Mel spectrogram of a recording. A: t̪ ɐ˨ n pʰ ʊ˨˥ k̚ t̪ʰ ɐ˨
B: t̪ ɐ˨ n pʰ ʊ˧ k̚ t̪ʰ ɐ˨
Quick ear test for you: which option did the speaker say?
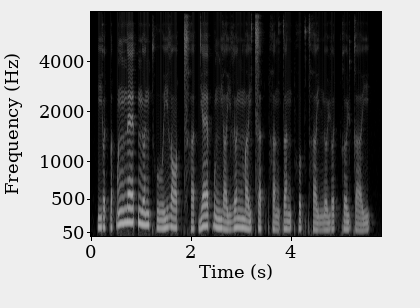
A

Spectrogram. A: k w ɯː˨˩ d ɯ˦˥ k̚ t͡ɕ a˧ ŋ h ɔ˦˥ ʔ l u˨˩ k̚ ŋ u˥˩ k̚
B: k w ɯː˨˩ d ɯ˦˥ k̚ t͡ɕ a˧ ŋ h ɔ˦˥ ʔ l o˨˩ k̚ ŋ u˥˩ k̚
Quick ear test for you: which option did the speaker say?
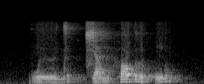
A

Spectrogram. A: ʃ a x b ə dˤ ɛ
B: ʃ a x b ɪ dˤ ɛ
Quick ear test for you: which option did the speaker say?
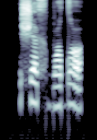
A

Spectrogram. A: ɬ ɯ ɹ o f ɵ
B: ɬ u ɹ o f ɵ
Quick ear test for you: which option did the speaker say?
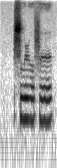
B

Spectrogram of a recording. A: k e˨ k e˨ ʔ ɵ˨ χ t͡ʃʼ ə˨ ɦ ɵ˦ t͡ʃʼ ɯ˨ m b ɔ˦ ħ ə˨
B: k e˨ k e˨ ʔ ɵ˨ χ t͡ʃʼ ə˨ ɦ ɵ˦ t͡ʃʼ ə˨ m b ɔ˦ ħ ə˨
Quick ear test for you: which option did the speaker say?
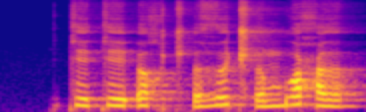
B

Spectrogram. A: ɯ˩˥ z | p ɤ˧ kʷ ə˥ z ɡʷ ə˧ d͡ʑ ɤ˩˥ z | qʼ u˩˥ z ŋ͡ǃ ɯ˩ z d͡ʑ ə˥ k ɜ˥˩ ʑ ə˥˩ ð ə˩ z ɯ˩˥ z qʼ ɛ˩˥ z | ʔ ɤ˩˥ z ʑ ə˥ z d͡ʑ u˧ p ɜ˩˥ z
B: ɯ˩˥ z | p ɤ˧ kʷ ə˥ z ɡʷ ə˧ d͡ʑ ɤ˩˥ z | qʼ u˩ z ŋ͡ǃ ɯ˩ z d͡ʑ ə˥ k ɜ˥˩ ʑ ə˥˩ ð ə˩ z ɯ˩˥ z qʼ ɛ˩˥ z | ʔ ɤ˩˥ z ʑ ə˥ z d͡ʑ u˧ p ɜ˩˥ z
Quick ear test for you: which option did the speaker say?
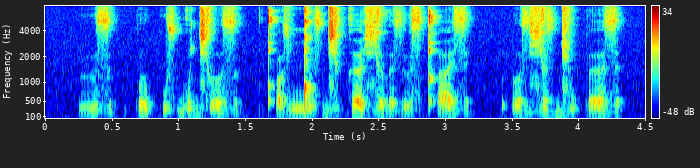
B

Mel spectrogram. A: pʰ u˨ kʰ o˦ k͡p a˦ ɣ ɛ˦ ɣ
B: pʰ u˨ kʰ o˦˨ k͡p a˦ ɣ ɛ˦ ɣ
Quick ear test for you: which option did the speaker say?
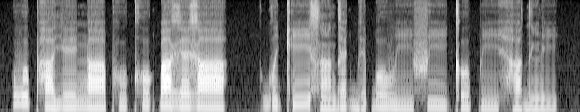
A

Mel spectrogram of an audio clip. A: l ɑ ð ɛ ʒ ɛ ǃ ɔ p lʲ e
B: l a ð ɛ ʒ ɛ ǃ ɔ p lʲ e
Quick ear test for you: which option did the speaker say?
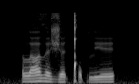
B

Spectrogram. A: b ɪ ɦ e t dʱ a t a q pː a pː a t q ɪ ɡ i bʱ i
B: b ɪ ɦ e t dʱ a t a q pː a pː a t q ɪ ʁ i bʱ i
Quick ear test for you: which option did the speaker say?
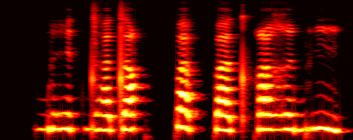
B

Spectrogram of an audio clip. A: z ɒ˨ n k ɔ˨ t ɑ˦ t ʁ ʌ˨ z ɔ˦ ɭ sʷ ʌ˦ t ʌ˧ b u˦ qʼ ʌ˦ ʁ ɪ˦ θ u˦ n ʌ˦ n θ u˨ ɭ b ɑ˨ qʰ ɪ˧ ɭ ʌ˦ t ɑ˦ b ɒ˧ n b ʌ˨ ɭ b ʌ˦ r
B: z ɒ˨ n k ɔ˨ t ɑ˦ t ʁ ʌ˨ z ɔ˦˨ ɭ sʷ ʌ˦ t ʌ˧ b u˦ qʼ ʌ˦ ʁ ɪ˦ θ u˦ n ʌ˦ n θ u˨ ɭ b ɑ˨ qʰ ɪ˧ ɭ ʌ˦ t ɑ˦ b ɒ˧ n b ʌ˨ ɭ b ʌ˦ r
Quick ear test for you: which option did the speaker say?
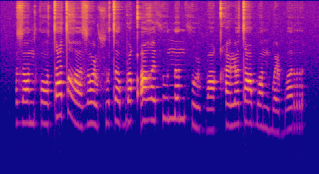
B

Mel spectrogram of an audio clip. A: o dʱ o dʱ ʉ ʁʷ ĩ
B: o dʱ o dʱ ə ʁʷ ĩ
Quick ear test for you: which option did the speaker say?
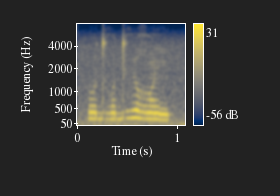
A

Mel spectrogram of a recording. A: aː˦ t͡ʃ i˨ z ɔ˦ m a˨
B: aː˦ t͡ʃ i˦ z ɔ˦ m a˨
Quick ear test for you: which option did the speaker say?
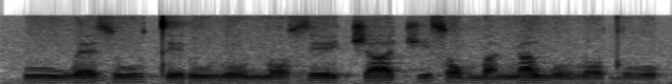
B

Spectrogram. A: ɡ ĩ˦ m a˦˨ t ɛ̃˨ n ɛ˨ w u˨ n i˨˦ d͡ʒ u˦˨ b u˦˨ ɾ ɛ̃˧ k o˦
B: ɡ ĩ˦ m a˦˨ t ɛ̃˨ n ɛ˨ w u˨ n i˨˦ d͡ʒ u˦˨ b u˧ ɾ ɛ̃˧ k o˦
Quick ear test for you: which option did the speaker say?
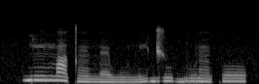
B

